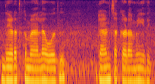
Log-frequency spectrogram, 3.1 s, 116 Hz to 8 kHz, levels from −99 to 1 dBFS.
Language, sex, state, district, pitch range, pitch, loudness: Tamil, male, Tamil Nadu, Kanyakumari, 130-135 Hz, 130 Hz, -16 LUFS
